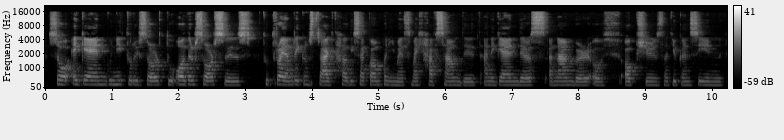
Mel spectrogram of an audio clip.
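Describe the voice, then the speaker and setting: A woman explaining a topic in a clear, methodical way as a music educator, often checking in with "okay" and "so". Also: fairly low pitch, monotone, moderate pace, few pauses, fairly bright tone, reverberant. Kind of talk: explanatory video lesson.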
